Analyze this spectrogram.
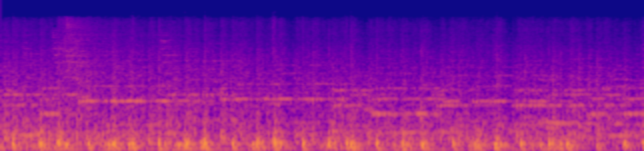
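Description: A Mumbai banjo party band playing in procession: fast, dense drumming under a held melody line.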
